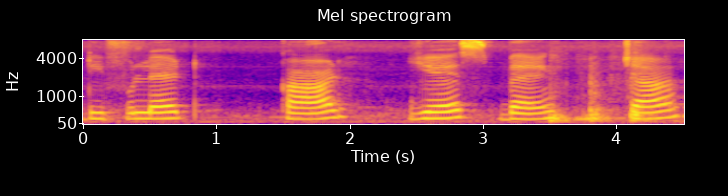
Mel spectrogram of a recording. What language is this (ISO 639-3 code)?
kok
